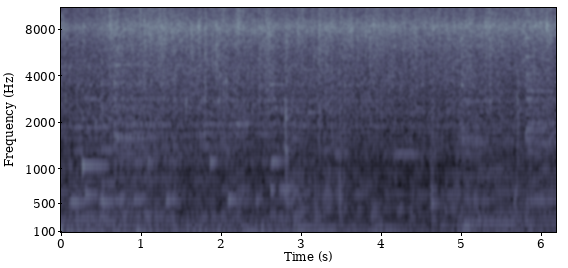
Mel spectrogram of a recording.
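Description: Sliced onions and green chillies sizzling in a nonstick frying pan as they are stirred, with small scrapes and clicks from the stirring.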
